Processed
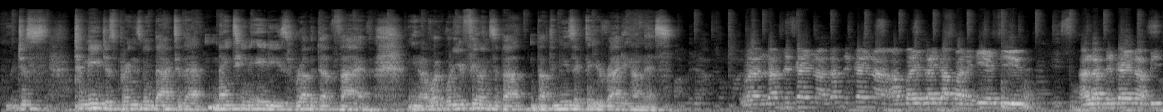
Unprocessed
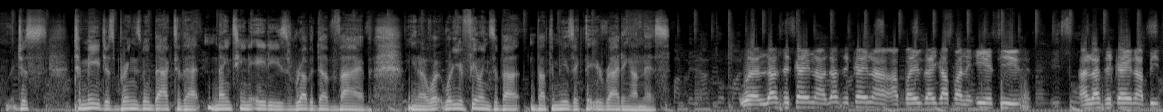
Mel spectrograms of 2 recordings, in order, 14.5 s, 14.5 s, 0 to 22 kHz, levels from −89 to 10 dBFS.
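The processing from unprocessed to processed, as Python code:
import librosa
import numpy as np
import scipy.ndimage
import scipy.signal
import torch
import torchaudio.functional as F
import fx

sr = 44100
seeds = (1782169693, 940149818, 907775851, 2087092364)

y = fx.peak_eq(x, sr, hz=360.0, db=-11.0, octaves=1.7, at=(8.74, 11.1))
y = fx.room_shoebox(y, sr, seeds[0], volume_m3=310.0, walls='furnished', distance_m=2.3)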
